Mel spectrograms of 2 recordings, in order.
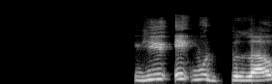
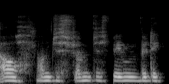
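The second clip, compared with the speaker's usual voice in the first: softer, mock self-dismissive mumble; 5 semitones lower, 11 dB quieter than usual. Doubting herself about her feelings, softly dismissive. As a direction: brush it off quietly as if it's nothing. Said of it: "for it to be like".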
